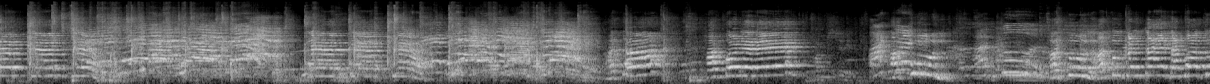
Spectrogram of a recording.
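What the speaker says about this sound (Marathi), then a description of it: "तुमच्यासाठी टाळ्या" A group of anganwadi children clap in rhythm up close while their voices and chatter carry over the clapping, which keeps going with brief pauses throughout.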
